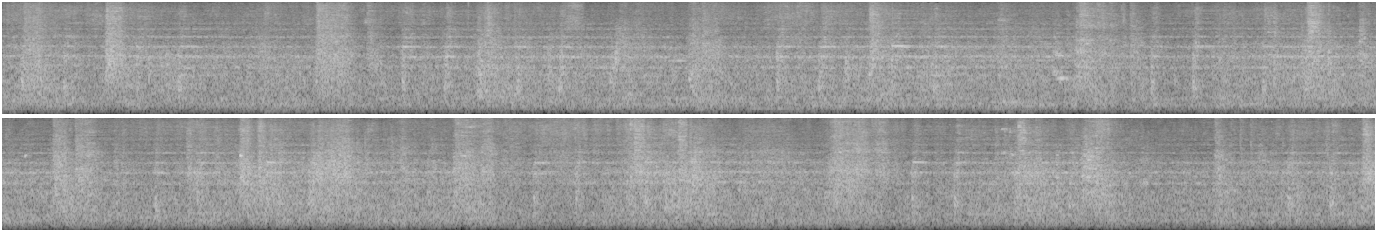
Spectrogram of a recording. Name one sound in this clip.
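Coal hopper wagons rumble past close by.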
